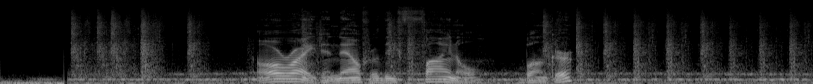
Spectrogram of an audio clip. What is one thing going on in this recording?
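Boots crunch on rough ground.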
